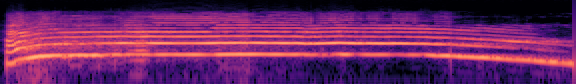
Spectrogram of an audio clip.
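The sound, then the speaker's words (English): A person imitates a hound dog's howl: one long, loud wail that swoops up at the start, holds steady for about three seconds, then sags slightly as it fades. “this is where you get to close us out with your best old hound dog howl.”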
